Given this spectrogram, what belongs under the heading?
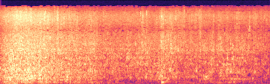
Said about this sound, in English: I am out on a rocky outcrop on the Atlantic Ocean. That is how the islanders describe Inishere, the smallest of the three Aran Islands.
